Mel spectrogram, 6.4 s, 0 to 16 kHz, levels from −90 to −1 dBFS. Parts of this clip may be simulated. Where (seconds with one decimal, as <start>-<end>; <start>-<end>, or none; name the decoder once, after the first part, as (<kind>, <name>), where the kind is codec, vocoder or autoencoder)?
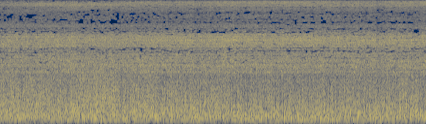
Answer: none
